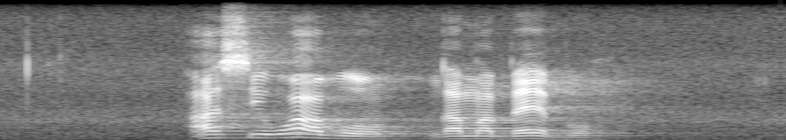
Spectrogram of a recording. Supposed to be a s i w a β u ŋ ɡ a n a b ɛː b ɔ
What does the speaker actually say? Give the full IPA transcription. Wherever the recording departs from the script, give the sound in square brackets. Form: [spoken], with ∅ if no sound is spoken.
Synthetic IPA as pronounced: a s i w a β [ɔ] ŋ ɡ a [m] a b ɛː b ɔ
